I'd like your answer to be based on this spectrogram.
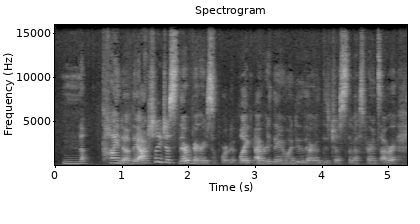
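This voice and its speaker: Speaking very fast with hardly any pauses, a woman has a medium pitch and ordinary pitch variation. Noticeable background noise is present. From Southwest Florida. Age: 20s. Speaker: college student and real estate intern. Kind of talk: casual interview.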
